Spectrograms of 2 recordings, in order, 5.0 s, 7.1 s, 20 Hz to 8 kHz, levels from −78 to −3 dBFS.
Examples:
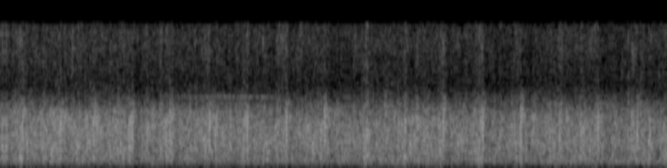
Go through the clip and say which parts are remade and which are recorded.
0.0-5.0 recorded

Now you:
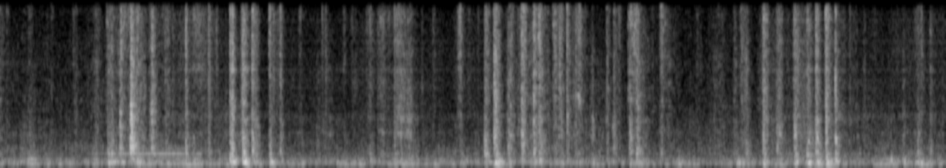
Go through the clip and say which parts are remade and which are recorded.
0.0-1.3 recorded; 1.3-3.7 remade; 3.7-5.7 recorded; 5.7-7.1 remade

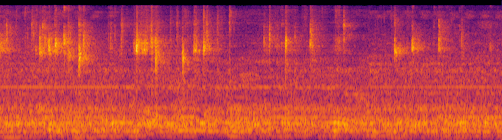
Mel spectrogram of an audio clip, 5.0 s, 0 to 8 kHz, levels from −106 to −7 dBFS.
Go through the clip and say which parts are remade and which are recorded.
0.0-1.2 recorded; 1.2-3.7 remade; 3.7-5.0 recorded

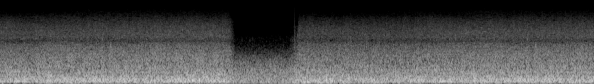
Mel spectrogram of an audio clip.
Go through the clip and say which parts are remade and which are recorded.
0.0-0.8 remade; 0.8-4.2 recorded; 4.2-5.0 remade; 5.0-5.9 recorded

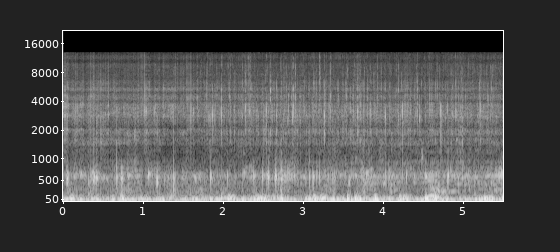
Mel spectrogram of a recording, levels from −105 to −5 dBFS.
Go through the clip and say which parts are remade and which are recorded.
0.0-1.7 remade; 1.7-5.5 recorded

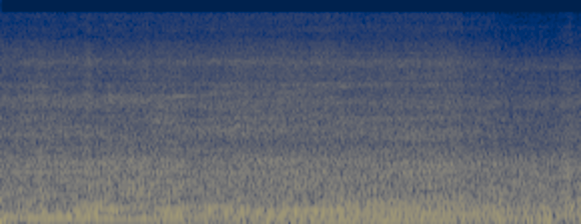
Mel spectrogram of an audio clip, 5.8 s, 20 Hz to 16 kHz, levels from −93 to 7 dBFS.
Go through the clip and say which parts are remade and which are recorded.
0.0-1.0 recorded; 1.0-1.5 remade; 1.5-5.8 recorded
